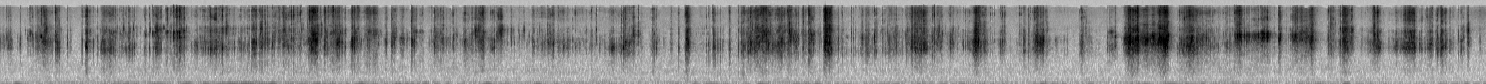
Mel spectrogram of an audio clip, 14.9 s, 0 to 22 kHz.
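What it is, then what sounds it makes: 3D printed plastic fidget slug. A small, hollow, articulated green 3D printed plastic fidget slug is held in one hand and squeezed and bent by the fingertips. Its segments rattle and click in a dense, continuous stream of bright, crisp ticks with a crinkling texture. The clicks swell in brief louder bursts throughout.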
